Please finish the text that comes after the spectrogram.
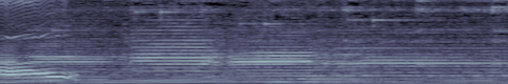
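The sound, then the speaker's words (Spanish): A cat gives a single loud, short, rising-and-falling meow right at the start, followed by a steady humming tonal background for the remaining couple of seconds. “¡También los gatos! ¡Aunque arañen!”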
